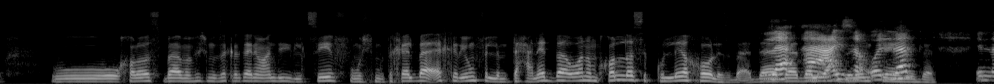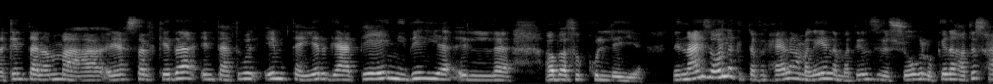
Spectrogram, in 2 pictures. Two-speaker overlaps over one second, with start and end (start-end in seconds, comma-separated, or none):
7.6-9.3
